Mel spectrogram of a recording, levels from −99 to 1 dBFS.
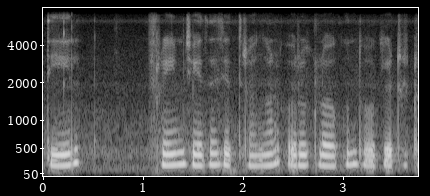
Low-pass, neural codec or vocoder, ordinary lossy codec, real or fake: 7.2 kHz; none; none; real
